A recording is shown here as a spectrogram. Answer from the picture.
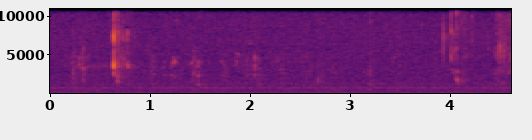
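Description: Close mouth sounds of a person chewing a mouthful of soft pretzel dog, with small wet clicks; the sharpest comes about half a second in, with a few more near the end.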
